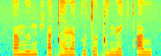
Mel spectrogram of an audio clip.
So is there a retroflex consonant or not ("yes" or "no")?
yes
